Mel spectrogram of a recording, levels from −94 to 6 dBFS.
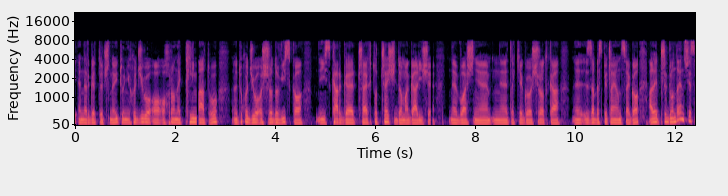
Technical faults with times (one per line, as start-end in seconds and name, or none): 0.00-12.40 low-delay AAC compression
2.42-2.49 AAC frame loss with muting
7.10-7.18 AAC frame loss with muting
